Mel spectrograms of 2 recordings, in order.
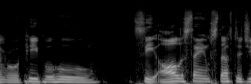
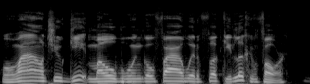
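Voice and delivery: put-on rural Southern country voice; 2 semitones higher, 4 dB louder than usual. Imitating locals from Mobile, Alabama: put-on country accent. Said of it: "You need to work on that country accent".

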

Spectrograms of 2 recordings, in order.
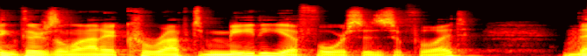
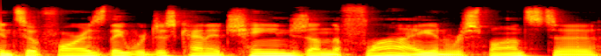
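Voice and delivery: usual speaking voice

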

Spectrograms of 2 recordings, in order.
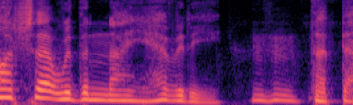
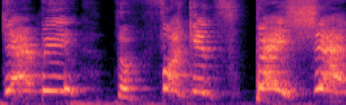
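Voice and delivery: put-on angry scream, higher and louder; 5 dB louder than usual. Imitating Tom Cruise on the phone to his servants: imitating Tom Cruise screaming. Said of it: "when he's screaming into the phone".

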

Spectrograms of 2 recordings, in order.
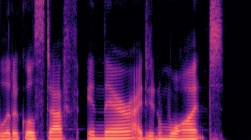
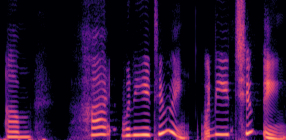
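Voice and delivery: put-on very high little-kid voice; 14 semitones higher, 4 dB quieter than usual. Speaker recalls how she spoke to someone when she got nervous, put-on child voice. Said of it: "I went into a child voice".

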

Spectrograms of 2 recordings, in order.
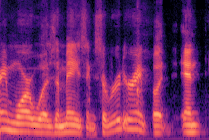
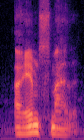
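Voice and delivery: low, soft, dead-flat put-on deadpan, no inflection at all; 4 semitones lower, 5 dB quieter than usual. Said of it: "And completely dead van".

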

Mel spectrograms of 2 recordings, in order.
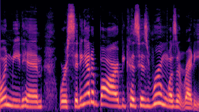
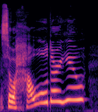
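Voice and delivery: put-on dismissive, scornful, pitched-up scoffing; 8 semitones higher than usual. Retelling how a man reacted to the speaker's opinion, retelling a scoff. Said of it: "he basically scoffed at me".

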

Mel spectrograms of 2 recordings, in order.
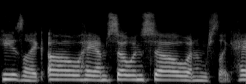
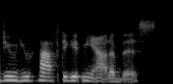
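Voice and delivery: put-on crying, pleading, lower and quieter; 4 semitones lower, 4 dB quieter than usual. Retelling throwing arms around him at a party, imitating a crying plea. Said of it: "was like crying into his ear".

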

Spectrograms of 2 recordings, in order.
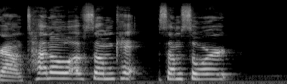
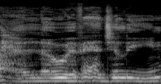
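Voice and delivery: very deep voice dropped very low; 7 semitones lower, 5 dB quieter than usual. Retelling how a man rose up on a bed and spoke: imitating Lon's deep voice. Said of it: "that deep-ass voice talking about".

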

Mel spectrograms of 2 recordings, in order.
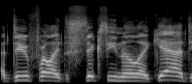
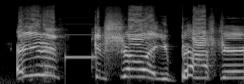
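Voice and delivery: much higher, angry cartoon voice ranting; 9 semitones higher than usual. Berating someone for not showing the film, in a Yosemite Sam rant. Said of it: "he went Yosemite Sam again".

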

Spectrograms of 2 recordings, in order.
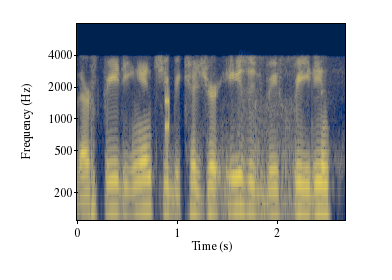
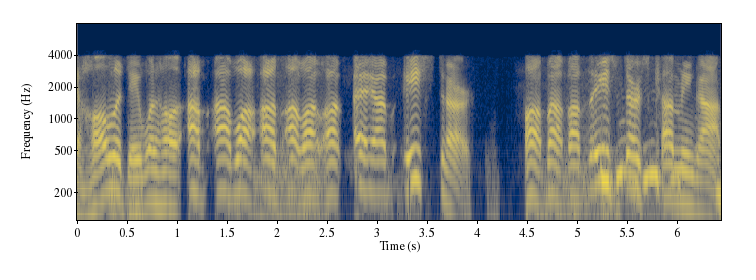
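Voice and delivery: high, stammering, confused voice. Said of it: "And then they would say".

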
